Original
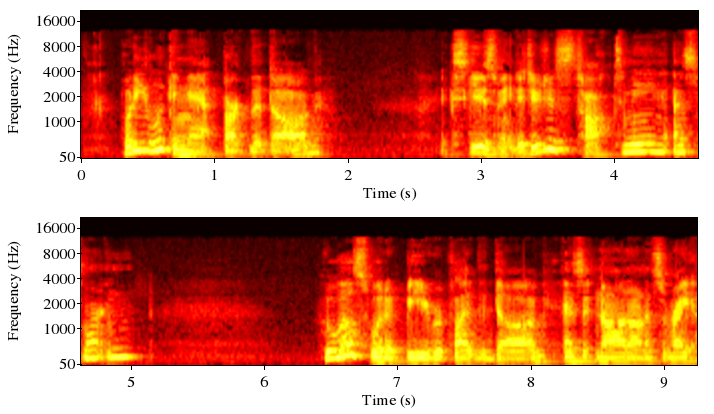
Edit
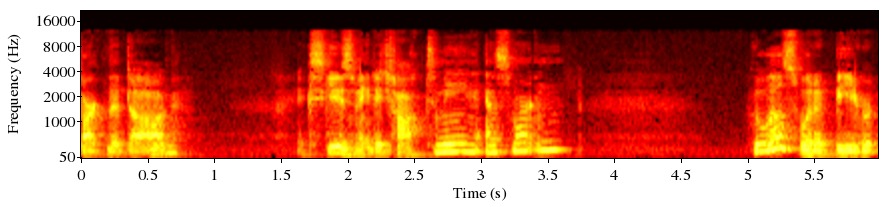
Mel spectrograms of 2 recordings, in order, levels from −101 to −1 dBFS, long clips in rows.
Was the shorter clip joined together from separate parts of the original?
yes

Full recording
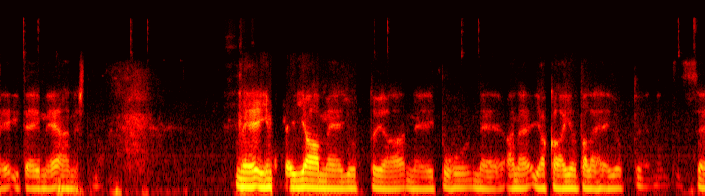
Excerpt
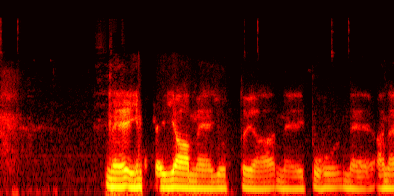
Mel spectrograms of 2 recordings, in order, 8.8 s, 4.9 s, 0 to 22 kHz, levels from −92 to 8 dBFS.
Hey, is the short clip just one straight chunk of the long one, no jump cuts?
yes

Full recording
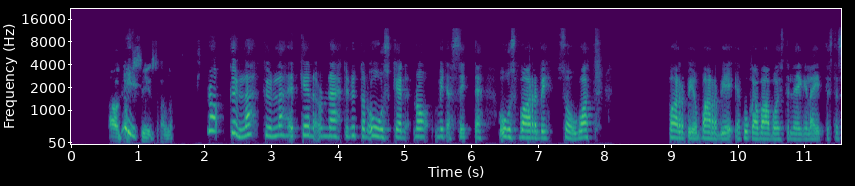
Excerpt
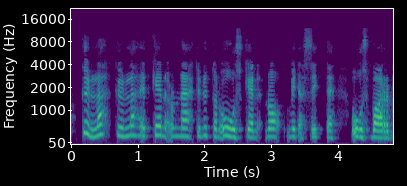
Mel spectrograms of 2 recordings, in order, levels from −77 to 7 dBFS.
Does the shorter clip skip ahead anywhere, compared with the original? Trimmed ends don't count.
no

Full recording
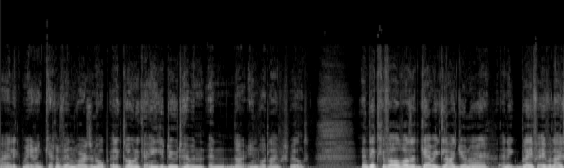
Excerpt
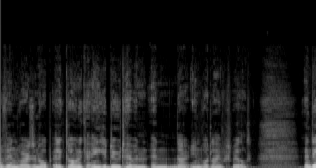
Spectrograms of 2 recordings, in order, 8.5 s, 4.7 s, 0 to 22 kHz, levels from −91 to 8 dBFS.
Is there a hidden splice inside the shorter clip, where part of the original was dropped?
no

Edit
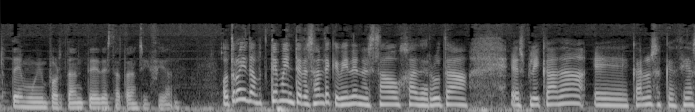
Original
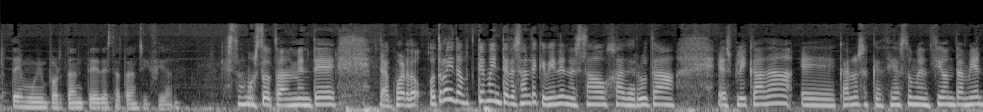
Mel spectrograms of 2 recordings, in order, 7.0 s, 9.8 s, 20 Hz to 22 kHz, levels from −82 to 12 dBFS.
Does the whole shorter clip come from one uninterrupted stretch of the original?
no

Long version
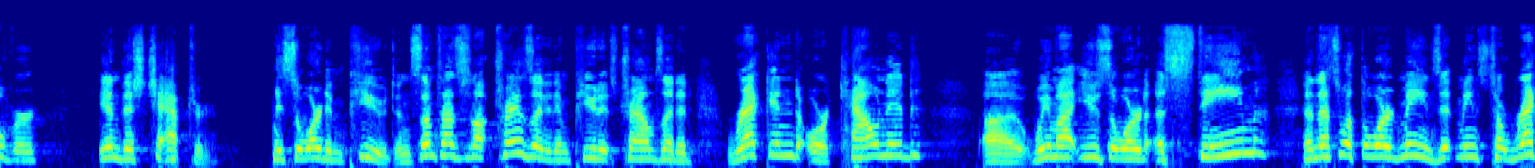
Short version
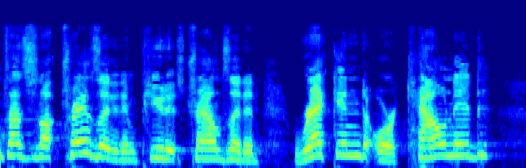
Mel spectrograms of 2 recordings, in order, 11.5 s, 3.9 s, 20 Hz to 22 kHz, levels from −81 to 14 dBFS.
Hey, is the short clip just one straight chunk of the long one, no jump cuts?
yes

